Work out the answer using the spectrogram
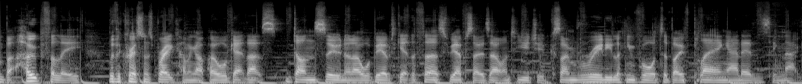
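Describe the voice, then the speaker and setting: Male streamer, Home Counties English accent, lowish slightly nasal voice, rapid casual vlog delivery over clear background music. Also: a bit bright. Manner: self-deprecating, mildly sweary. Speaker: video game streamer.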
